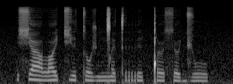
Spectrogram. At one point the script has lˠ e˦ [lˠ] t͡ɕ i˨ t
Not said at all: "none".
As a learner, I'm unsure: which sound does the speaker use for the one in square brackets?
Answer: none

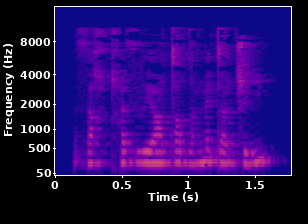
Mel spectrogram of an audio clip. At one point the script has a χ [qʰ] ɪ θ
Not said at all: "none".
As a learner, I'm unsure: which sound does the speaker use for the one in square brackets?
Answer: qʰ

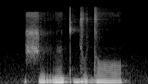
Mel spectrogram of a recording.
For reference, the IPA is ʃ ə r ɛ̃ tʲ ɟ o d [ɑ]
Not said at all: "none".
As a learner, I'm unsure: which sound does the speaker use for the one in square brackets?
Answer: ɑ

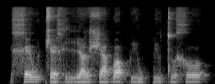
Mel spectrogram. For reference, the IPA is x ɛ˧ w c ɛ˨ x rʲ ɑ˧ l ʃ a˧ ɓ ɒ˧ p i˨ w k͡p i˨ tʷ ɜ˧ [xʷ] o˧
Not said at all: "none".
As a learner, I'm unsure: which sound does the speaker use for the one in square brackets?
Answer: x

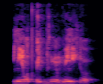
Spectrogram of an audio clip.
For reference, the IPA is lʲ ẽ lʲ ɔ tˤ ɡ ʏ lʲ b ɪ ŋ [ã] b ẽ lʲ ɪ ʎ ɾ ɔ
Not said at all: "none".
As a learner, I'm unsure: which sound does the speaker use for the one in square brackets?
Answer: ã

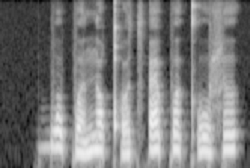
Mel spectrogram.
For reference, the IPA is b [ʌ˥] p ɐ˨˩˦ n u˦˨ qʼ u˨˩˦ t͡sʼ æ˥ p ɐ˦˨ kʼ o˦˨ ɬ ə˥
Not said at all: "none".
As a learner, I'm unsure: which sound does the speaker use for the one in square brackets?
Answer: ɔ˥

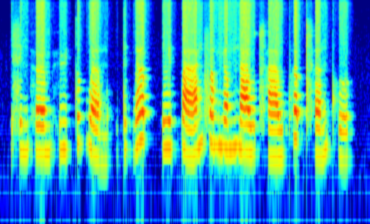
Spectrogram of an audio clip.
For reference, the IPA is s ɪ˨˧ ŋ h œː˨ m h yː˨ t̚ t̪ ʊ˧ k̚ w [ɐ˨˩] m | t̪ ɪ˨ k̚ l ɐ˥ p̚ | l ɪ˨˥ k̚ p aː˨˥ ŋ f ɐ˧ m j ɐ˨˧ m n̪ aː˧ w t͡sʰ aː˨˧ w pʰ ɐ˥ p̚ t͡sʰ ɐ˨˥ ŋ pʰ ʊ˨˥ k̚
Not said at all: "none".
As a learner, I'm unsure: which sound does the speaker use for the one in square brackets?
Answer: ɐ˨˩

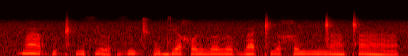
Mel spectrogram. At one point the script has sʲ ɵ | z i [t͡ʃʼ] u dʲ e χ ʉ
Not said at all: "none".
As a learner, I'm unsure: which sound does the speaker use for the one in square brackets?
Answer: t͡ʃʼ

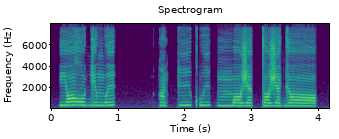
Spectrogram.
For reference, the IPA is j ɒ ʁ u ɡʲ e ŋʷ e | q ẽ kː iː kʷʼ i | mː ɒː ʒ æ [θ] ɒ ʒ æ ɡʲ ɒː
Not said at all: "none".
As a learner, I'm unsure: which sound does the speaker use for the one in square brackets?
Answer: tː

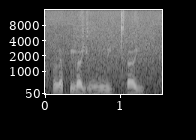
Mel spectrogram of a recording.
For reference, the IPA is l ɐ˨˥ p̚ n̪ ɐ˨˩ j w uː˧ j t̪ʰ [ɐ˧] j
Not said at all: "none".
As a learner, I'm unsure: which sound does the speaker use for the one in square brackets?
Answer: ɐ˧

